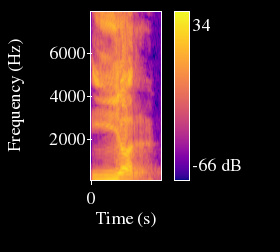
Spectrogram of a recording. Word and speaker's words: ear: देखिए यहां पे ई ए आर, देखिए यहां पे इसको पढ़ेंगे ईयर। देखिए ईयर, ईयर आया ना, ईयर, ईयर उच्चारण हो रहा है ना, यहां पे ईर नहीं हुआ, ईयर।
